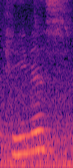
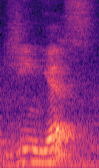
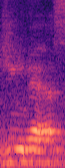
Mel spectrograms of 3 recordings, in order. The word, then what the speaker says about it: genus: you say it jake genus genus i know if you're looking at me you probably want to say genius but it's actually gene s there's no i in there and then last group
